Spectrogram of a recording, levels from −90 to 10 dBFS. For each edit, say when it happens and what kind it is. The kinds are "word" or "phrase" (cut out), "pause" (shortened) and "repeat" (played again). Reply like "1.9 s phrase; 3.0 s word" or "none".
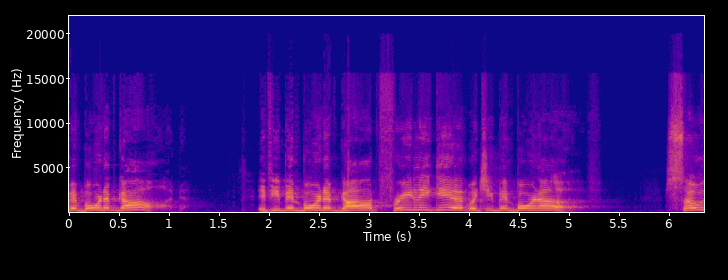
4.0 s word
